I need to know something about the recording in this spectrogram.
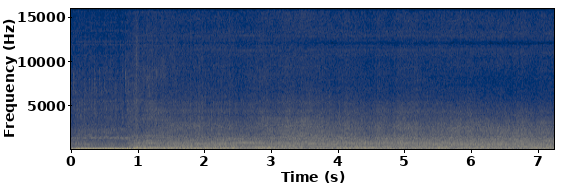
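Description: A car engine roars as the car launches and speeds away.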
